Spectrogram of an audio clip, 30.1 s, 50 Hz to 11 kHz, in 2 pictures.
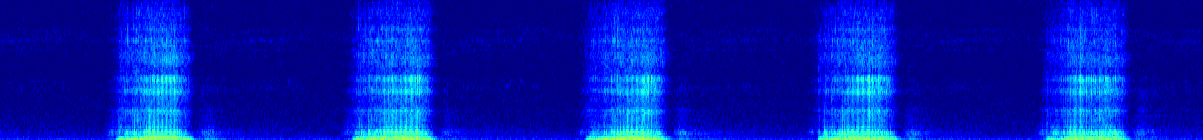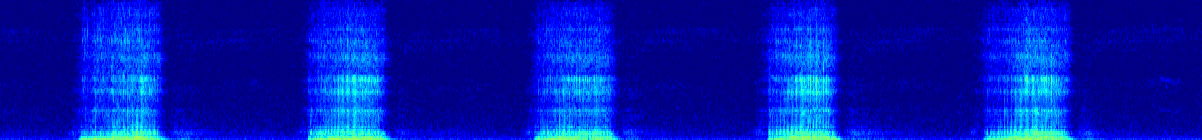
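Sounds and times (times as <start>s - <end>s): man snoring: 1.4s - 2.6s, 4.3s - 5.6s, 7.3s - 8.6s, 10.2s - 11.4s, 13.0s - 14.2s, 16.0s - 17.2s, 18.8s - 20.0s, 21.6s - 22.9s, 24.5s - 25.7s, 27.3s - 28.6s.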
